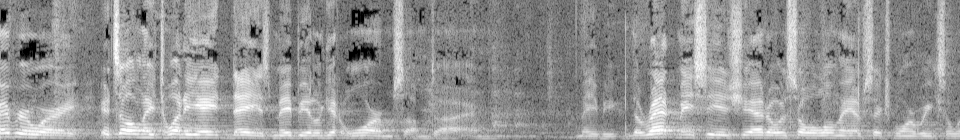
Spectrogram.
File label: Welcome and Announcements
